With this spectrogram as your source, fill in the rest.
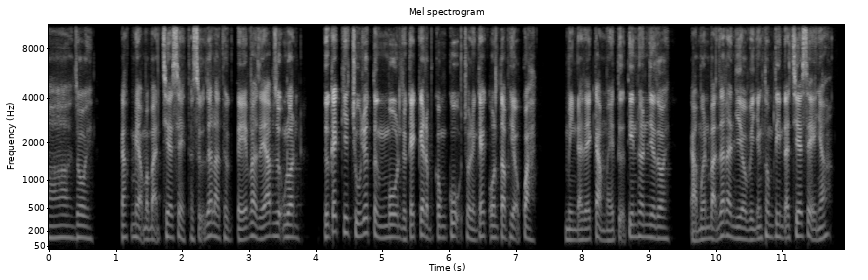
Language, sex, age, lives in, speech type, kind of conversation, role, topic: Vietnamese, male, 20-24, Vietnam, read, expert-assistant, asker, Cách ghi chú bài học hiệu quả và dễ nhớ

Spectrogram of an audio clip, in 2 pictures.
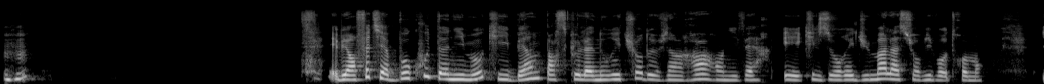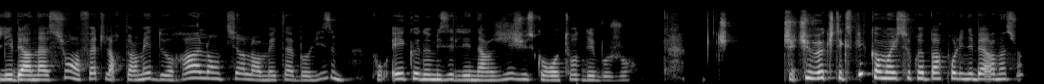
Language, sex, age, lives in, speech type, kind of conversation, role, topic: French, female, 20-24, France, read, expert-assistant, expert, Pourquoi certains animaux hibernent-ils en hiver ?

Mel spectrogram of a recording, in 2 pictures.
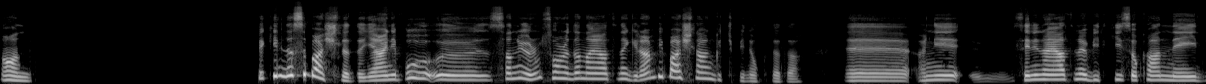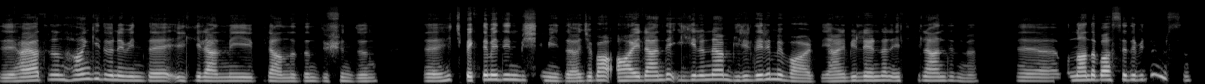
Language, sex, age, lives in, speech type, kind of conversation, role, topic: Turkish, female, 45-49, United States, conversation, podcast, host, Yeni başlayanlara ilk tavsiyen ne olur?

